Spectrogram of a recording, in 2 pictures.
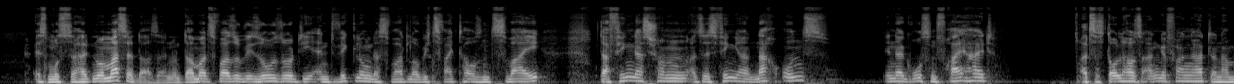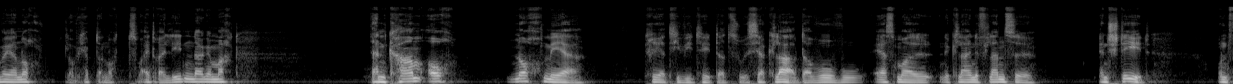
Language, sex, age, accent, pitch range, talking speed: German, male, 40-59, German, 110-145 Hz, 175 wpm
